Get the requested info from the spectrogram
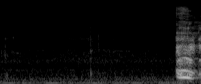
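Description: A quiet room, then near the end a woman clears her throat once, loudly, part of the ongoing coughing of cystic fibrosis.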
